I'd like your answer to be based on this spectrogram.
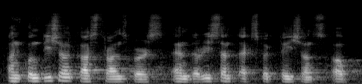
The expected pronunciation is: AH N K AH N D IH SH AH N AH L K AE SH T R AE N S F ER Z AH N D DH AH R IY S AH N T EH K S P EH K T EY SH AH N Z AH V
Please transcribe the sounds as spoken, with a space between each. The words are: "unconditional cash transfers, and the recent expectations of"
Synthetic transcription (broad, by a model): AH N K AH N D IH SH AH N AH L K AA S T R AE N S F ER S AH N D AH R IY S AH N T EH K S P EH K T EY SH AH N S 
